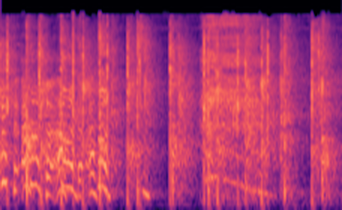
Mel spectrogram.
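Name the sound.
applause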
